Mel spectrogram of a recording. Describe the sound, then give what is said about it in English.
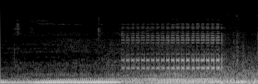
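A car phone gives a single steady electronic ring lasting about a second, heard over the constant low rumble of an idling car engine. “Where are you ringing from?”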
